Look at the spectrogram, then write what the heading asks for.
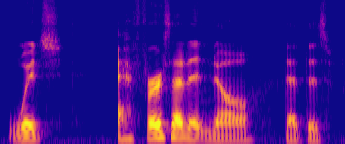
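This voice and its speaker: A man's voice: fairly low pitch, measured pace, clear, resonant tone. A young man co-hosting a movie podcast, rambling casually and acting out lines from scenes. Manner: rambling, many likes, acts out quotes loudly. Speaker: podcast co-host. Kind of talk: casual movie review chat.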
